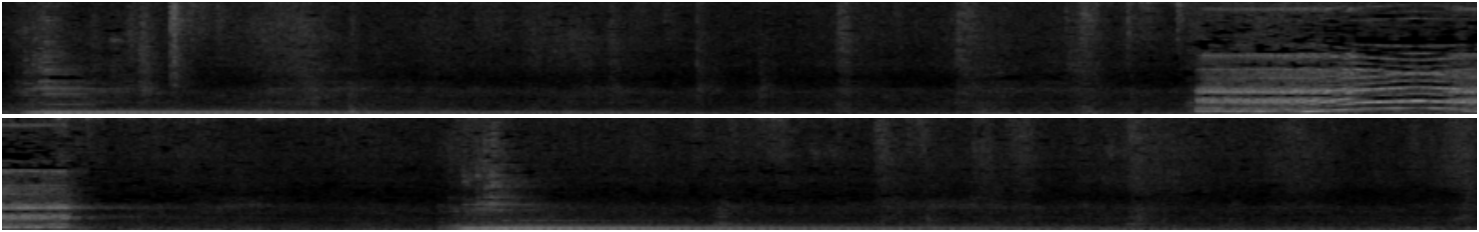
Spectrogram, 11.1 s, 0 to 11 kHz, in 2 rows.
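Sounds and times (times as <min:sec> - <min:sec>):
drawn-out call: 0:04.5 - 0:05.8.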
